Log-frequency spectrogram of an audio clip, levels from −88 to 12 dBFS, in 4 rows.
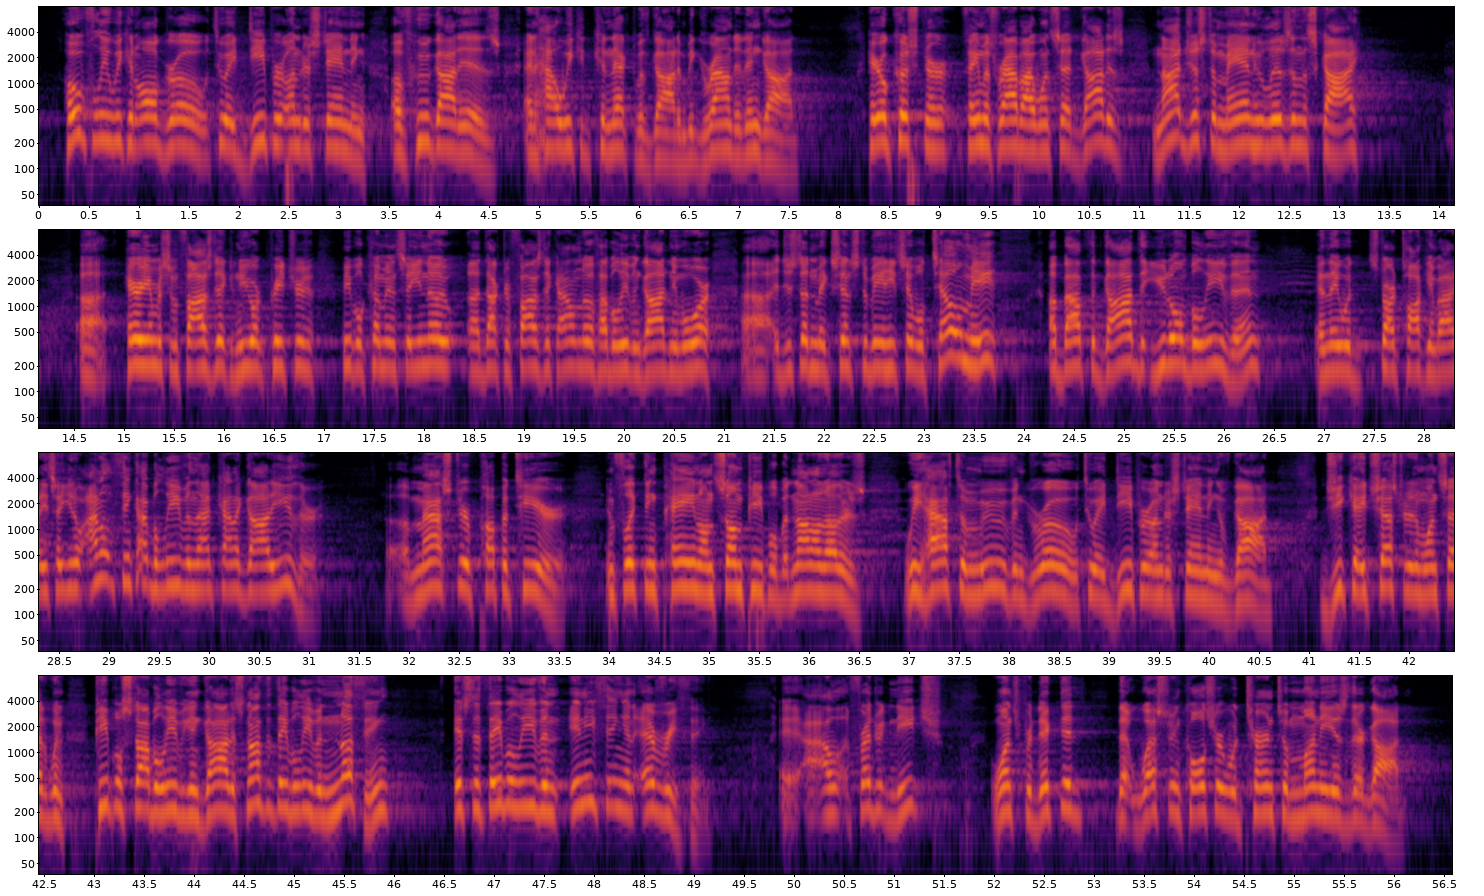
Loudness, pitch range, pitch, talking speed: -23 LUFS, 180-205 Hz, 195 Hz, 185 wpm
